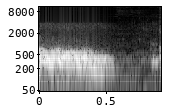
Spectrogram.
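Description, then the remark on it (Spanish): A child's voice growls loudly like a bear, a sustained low rumbling roar that fades out, followed by a short breath or vocal sound at the end. “¿Puedes hacer el ruido de, de, un, de un oso?”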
